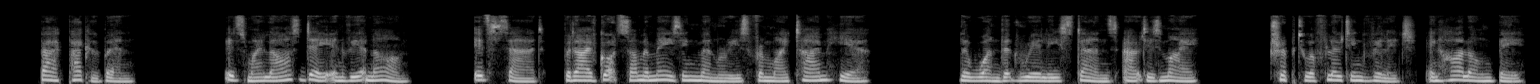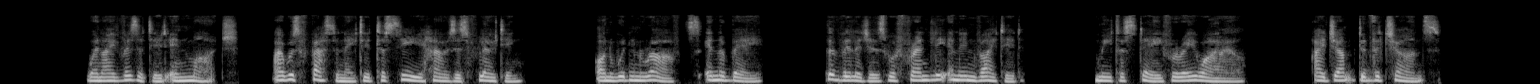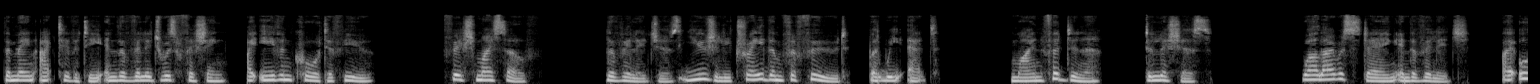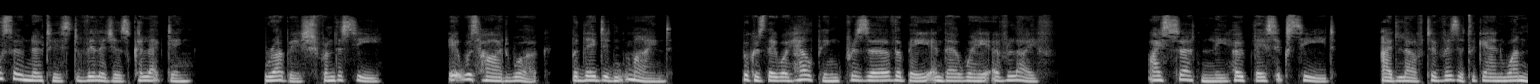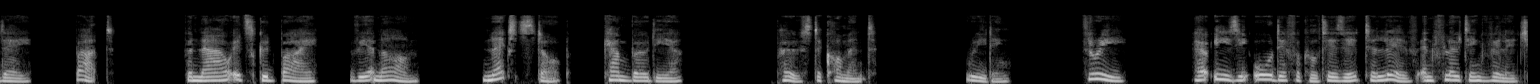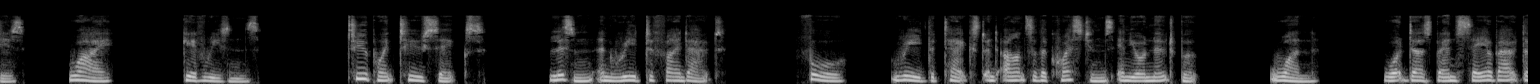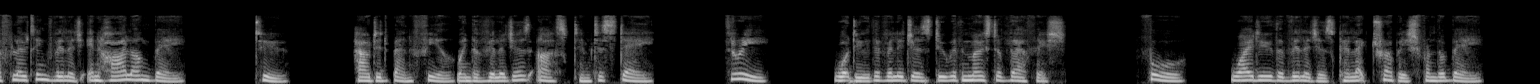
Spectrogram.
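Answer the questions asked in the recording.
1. It is his most memorable experience in Vietnam; houses float on wooden rafts
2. Very happy; he jumped at the chance
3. They trade them for food
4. To help preserve the bay and their way of life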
